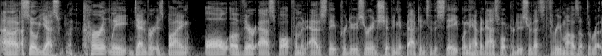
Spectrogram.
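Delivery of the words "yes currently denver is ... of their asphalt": noticeably slower, careful pace. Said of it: "They're, they're saying you're talking very fast".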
